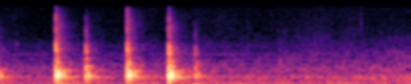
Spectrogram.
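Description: Chalk knocking against a blackboard while a word is written, about five sharp taps in the first second.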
